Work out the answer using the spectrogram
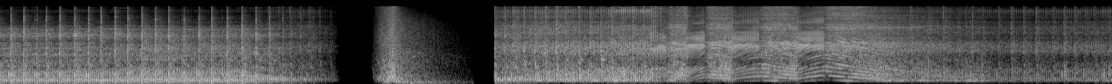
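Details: Poulan P3416/P3314 chainsaw idling outside after cleaning, hose replacement and carb rebuild: steady high idle buzz, briefly stalls and restarts, then runs evenly with a few blips; sounds normal.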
